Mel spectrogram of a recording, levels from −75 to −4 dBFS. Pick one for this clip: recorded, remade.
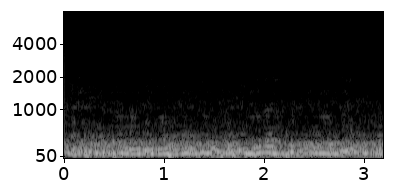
remade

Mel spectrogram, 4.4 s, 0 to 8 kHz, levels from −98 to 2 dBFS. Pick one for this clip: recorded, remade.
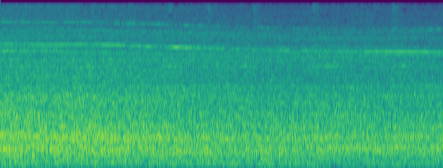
recorded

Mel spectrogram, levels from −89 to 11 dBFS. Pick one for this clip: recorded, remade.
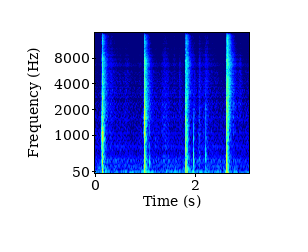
remade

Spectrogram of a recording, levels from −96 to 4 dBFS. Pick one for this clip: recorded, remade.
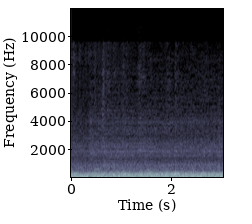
recorded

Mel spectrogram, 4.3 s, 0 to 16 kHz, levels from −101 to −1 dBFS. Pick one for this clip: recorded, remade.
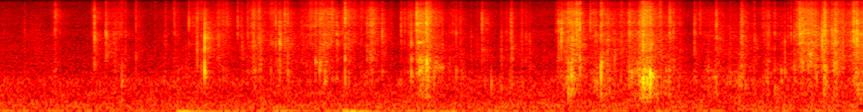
remade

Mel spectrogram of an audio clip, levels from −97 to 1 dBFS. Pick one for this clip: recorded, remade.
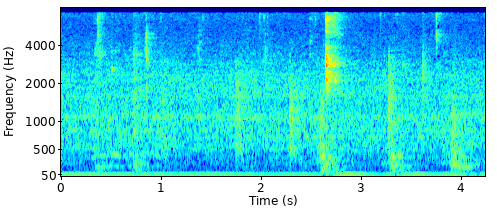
recorded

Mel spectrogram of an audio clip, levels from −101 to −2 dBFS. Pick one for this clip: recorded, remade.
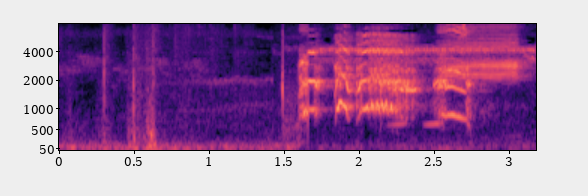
recorded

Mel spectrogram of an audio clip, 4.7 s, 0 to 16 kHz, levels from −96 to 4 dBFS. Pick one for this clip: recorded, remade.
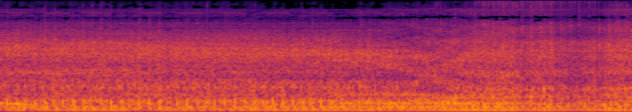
recorded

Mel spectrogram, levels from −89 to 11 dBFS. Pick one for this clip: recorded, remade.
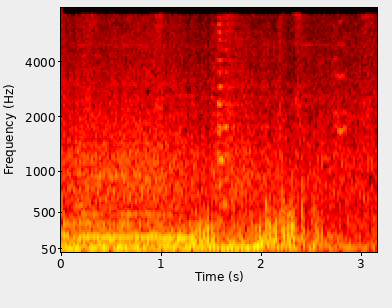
recorded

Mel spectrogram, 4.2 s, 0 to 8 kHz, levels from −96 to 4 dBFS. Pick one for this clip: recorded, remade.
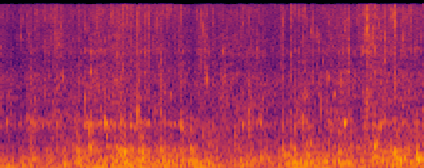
recorded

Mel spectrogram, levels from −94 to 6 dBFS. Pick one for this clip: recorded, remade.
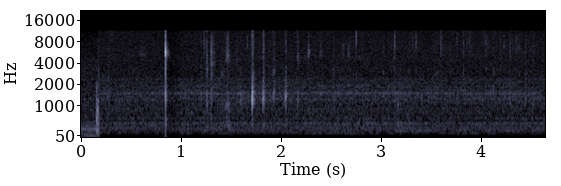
recorded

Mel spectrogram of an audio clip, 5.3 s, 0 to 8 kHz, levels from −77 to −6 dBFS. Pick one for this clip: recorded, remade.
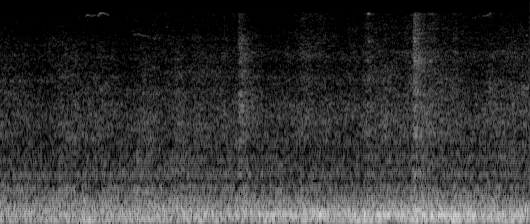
recorded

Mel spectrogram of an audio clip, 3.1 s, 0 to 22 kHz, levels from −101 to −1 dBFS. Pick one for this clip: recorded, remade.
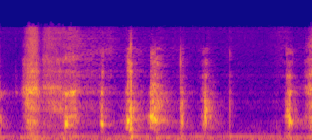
remade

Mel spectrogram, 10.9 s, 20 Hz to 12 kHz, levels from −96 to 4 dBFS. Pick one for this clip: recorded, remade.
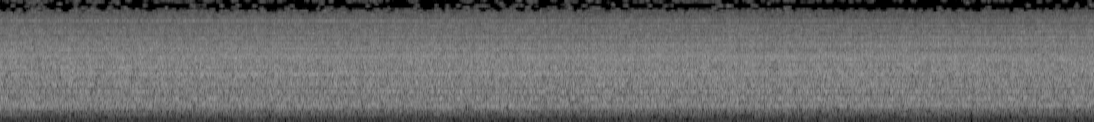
remade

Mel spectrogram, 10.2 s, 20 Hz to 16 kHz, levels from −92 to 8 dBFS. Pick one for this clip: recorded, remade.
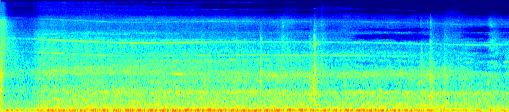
remade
